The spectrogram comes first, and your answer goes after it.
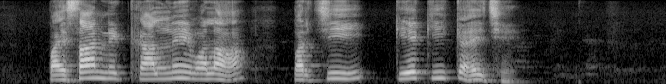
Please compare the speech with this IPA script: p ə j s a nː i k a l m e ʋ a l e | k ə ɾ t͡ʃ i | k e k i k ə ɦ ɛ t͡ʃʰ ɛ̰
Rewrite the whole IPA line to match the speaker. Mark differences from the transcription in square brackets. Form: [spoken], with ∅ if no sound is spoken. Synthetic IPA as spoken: p ə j s a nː i k a l [n] e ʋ a l [a] | [p] ə ɾ t͡ʃ i | k e k i k ə ɦ ɛ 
